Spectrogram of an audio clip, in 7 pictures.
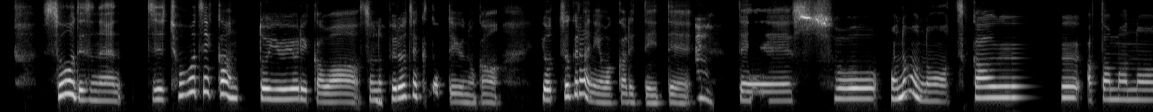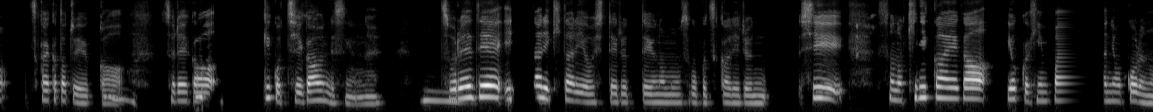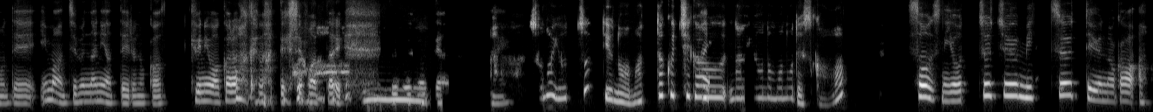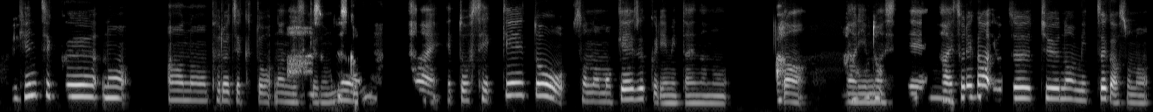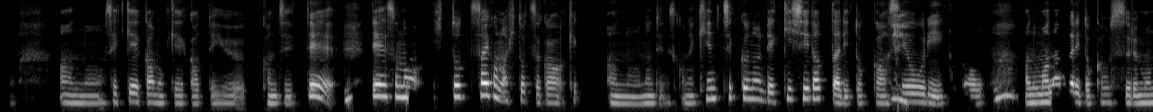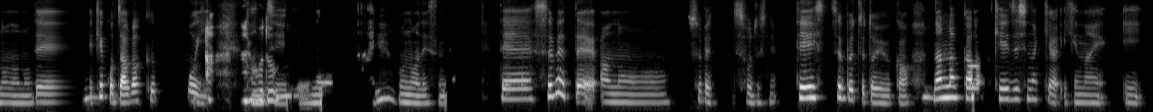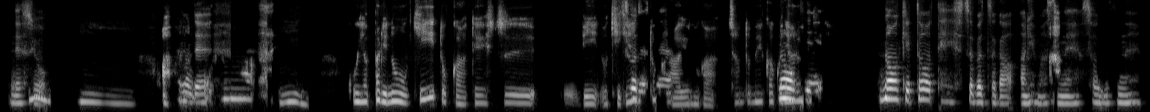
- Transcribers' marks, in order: distorted speech; tapping; laughing while speaking: "急にわからなくなってしまったり"; other background noise; in English: "セオリー"; unintelligible speech
- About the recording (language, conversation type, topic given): Japanese, advice, いつも疲れて集中できず仕事の効率が落ちているのは、どうすれば改善できますか？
